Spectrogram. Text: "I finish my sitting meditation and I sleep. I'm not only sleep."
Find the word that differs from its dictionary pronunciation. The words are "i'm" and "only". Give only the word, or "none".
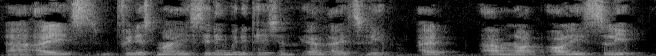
only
